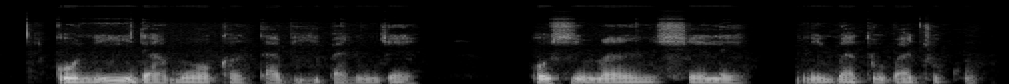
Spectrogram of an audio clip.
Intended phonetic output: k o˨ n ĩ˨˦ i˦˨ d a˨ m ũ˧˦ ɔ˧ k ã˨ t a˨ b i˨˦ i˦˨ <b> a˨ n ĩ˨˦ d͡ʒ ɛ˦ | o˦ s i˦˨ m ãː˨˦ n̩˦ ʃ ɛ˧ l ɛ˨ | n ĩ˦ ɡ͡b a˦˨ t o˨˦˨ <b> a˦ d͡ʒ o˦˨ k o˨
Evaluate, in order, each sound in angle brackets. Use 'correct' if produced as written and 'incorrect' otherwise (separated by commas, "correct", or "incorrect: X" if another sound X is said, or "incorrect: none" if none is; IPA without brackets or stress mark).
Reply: correct, correct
